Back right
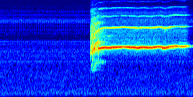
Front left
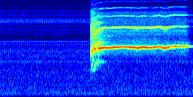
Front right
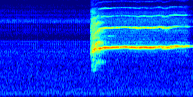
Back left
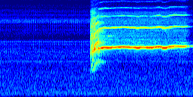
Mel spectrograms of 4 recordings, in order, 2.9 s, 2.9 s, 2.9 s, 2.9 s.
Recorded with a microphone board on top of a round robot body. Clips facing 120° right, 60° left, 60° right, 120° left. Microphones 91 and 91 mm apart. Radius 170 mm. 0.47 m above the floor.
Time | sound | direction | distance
1.4 | a scream | 125° left | 3 m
